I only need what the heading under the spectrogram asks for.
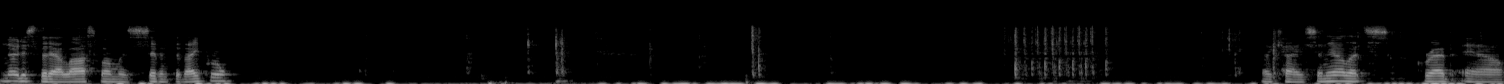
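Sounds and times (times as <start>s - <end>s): faint steady hum: 0.0s - 15.0s
computer mouse and keyboard clicks: 10.0s - 11.2s, 12.2s - 12.5s.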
